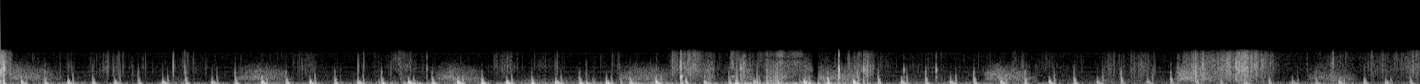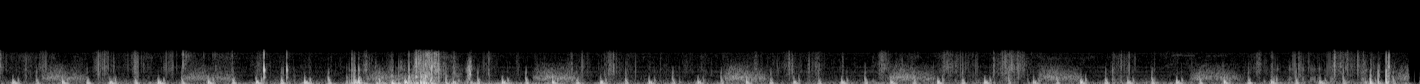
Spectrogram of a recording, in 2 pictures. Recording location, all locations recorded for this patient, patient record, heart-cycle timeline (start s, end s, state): aortic valve (AV)
aortic valve (AV)+pulmonary valve (PV)+tricuspid valve (TV)+mitral valve (MV)
#Age: Child
#Sex: Male
#Height: 94.0 cm
#Weight: 10.2 kg
#Pregnancy status: False
#Murmur: Absent
#Murmur locations: nan
#Most audible location: nan
#Systolic murmur timing: nan
#Systolic murmur shape: nan
#Systolic murmur grading: nan
#Systolic murmur pitch: nan
#Systolic murmur quality: nan
#Diastolic murmur timing: nan
#Diastolic murmur shape: nan
#Diastolic murmur grading: nan
#Diastolic murmur pitch: nan
#Diastolic murmur quality: nan
#Outcome: Abnormal
#Campaign: 2014 screening campaign
0.00	0.52	unannotated
0.52	0.66	diastole
0.66	0.78	S1
0.78	0.92	systole
0.92	0.98	S2
0.98	1.14	diastole
1.14	1.24	S1
1.24	1.38	systole
1.38	1.44	S2
1.44	1.62	diastole
1.62	1.72	S1
1.72	1.84	systole
1.84	1.94	S2
1.94	2.10	diastole
2.10	2.22	S1
2.22	2.34	systole
2.34	2.42	S2
2.42	2.60	diastole
2.60	2.72	S1
2.72	2.84	systole
2.84	2.94	S2
2.94	3.08	diastole
3.08	3.20	S1
3.20	3.34	systole
3.34	3.42	S2
3.42	3.56	diastole
3.56	3.68	S1
3.68	3.80	systole
3.80	3.90	S2
3.90	4.06	diastole
4.06	4.20	S1
4.20	4.30	systole
4.30	4.40	S2
4.40	4.56	diastole
4.56	4.68	S1
4.68	4.80	systole
4.80	4.90	S2
4.90	5.06	diastole
5.06	5.16	S1
5.16	5.30	systole
5.30	5.38	S2
5.38	5.54	diastole
5.54	5.66	S1
5.66	5.78	systole
5.78	5.90	S2
5.90	6.06	diastole
6.06	6.16	S1
6.16	6.28	systole
6.28	6.38	S2
6.38	6.49	diastole
6.49	28.40	unannotated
